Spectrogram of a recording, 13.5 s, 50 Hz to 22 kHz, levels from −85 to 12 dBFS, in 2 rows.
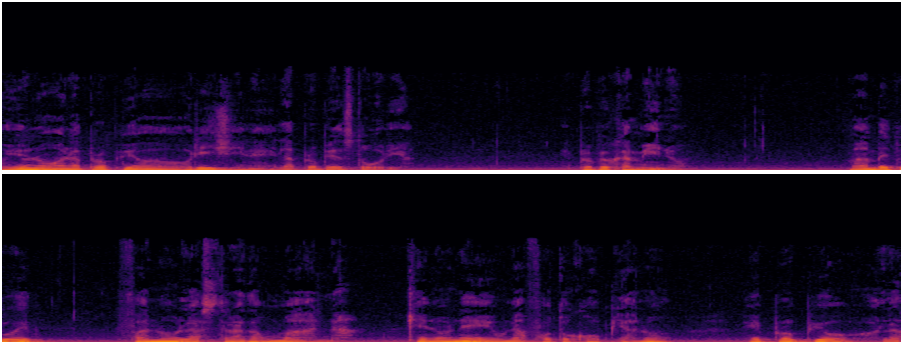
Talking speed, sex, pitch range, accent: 120 wpm, male, 100-150 Hz, native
